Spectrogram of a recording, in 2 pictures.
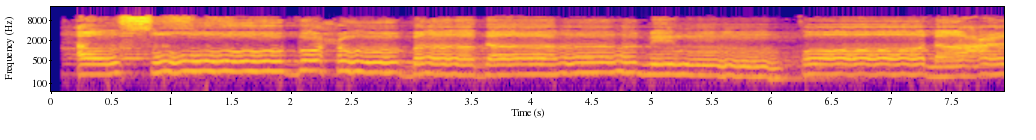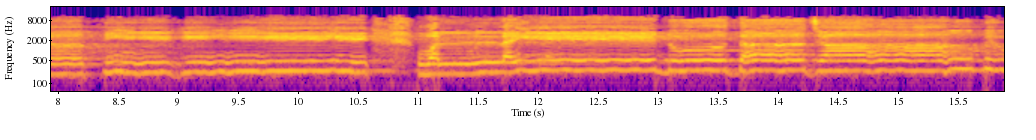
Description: Naat Ringtone

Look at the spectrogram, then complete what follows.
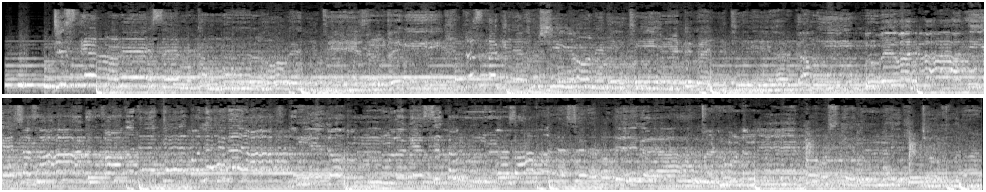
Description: Mood Off Sad Song Ringtone; ringtones

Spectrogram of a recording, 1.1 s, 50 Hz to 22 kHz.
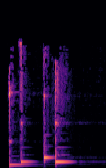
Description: Redmi Note 8 Pro Notification Ringtone; ringtones

